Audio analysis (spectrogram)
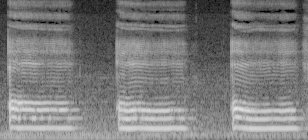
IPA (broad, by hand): æ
